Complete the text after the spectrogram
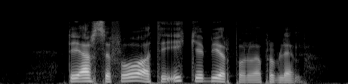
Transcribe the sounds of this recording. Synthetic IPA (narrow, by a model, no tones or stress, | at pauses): d̪̥iːæːɾsoːfoːɑt̪̚d̪iːʔɪkəbyːɾpʰoːnuːəpʰɾʊblḛːm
